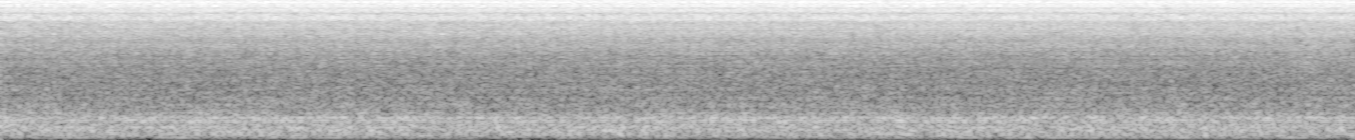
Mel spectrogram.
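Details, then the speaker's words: Broken tire valve core leaking: a continuous steady high hiss with no rhythm; a new core was then pushed and locked in with a long core tool to stop it. "Yeah, it's actually broken. Hold on one second. Y'all hear that hissing sound? You gotta fix that."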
